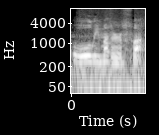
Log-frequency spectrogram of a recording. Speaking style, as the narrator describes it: said Vince

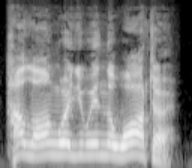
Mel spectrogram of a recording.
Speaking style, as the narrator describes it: Nevin yelled

